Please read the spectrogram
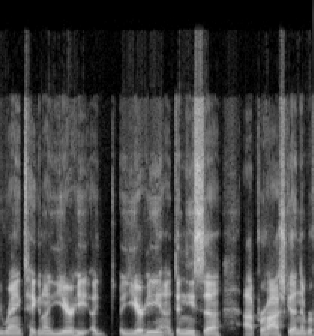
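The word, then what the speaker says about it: Procházka: Reyes versus, and I've got his name, Prochazka is how you pronounce it. It's Prochazka. But I went and figured out how to pronounce it earlier. It's Prochazka.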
